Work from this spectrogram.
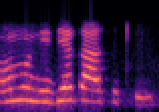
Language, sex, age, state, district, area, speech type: Odia, female, 18-30, Odisha, Malkangiri, urban, conversation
